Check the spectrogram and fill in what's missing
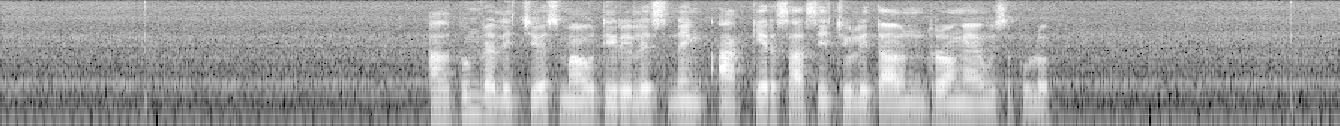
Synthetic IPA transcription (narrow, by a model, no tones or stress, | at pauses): ʔalb̥ʊ̤mreli̥ʒ̥iʊsmaud̪̥i̤ɾilɪsnɪŋakɪrsasid̥ʒ̥ṳlit̪aʊnrɔŋɛwusəpulʊh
